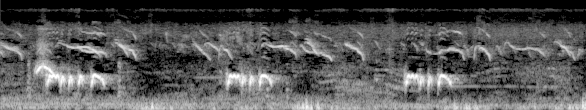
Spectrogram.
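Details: Local zebra dove singing lively: three rolling cooed phrases, each a quick stuttering run of soft notes, repeated about every two seconds, with thin high chirps of other small birds behind.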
